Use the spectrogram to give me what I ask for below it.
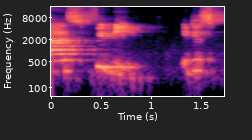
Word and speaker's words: Phoebe: her name is phoebe carring her name is pronounced as phoebe it is p-h-o-e-b-e it's pronounced as phoebe carrie she's an american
